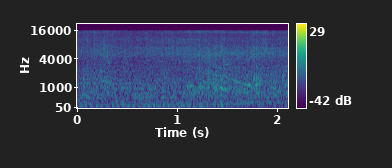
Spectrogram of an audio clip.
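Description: Steady hubbub of a busy outdoor street-market crowd, with indistinct background voices and a low hum of general noise.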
